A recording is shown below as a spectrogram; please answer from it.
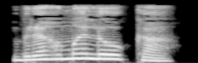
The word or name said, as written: ಬ್ರಹ್ಮಲೋಕ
